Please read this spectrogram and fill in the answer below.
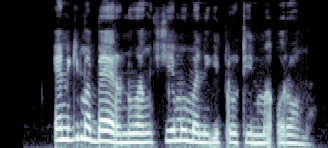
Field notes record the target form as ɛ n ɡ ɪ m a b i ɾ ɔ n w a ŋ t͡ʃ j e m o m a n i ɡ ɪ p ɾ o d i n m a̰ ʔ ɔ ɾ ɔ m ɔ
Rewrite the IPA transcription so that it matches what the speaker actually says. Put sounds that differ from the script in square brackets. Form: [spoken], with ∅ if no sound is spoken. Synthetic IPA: ɛ n ɡ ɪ m a b [ɛ] ɾ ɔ n w a ŋ t͡ʃ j e m o m a n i ɡ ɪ p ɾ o [t] i n m a̰ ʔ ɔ ɾ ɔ m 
